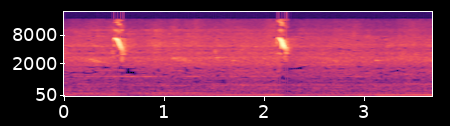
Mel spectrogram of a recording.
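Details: Baby Common Tailorbird that fell from the nest, calling in hope its mother will find it: two short, very high, falling chirps well apart, over a steady low rumble.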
